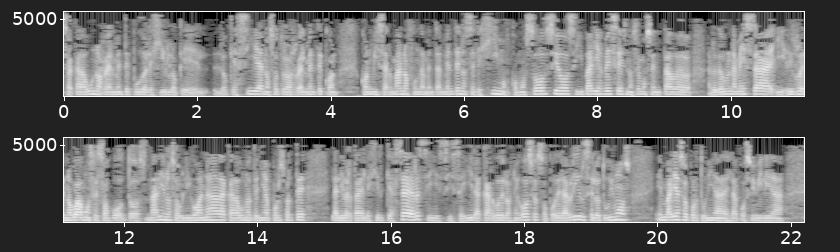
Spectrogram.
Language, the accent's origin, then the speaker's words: Spanish; Carlos Casares, Buenos Aires Province, Argentina; moved away as an adult; Pero mi infancia siempre fue en Carlos Casares. Yo hice mi colegio, mi primaria, mi secundaria en Carlos Casares, hasta que, bueno, como es un pueblo muy chico, no hay universidades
